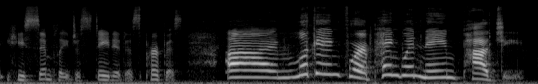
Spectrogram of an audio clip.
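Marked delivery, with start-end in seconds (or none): 2.3-5.2 put-on boy character voice. Noah states his purpose in character.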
